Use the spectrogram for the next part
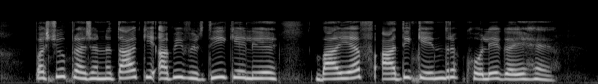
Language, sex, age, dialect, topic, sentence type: Hindi, female, 31-35, Garhwali, agriculture, statement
